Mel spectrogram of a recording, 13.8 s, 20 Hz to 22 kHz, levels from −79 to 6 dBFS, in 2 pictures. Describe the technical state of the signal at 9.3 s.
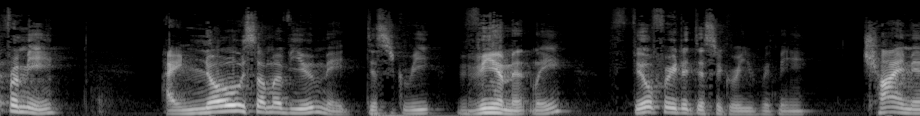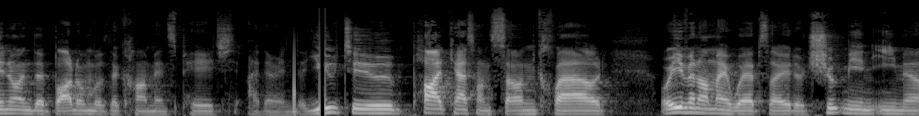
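A gap at a join of encoded pieces sits at 9.30 to 9.34 s, between "page either in the" and "podcast on". Untrimmed 10-second segments keep encoder delay and final-frame padding, opening a 44 ms silence with smeared edges before the speech resumes where it stopped.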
